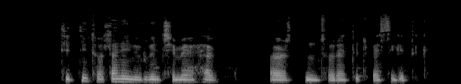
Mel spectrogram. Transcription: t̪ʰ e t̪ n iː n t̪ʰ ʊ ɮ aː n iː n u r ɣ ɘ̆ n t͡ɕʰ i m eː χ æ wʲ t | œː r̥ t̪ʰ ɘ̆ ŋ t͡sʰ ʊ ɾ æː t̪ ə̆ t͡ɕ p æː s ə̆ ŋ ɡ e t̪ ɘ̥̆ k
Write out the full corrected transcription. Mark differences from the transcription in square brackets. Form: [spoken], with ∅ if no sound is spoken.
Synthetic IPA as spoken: t̪ʰ e t̪ n iː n t̪ʰ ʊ ɮ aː n iː n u r ɣ ɘ̆ n t͡ɕʰ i m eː χ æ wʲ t | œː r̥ [t̪] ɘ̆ [n] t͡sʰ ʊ ɾ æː t̪ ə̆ t͡ɕ p æː s ə̆ ŋ ɡ e t̪ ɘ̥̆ k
